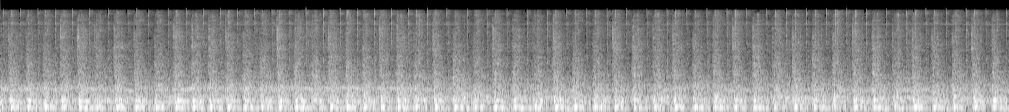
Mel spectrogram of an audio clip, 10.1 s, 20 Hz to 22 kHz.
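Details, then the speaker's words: CNY E900 embroidery machine after repair of an unresponsive touchscreen and full cleaning, test run: quick, even stitching clatter over steady motor hum, no knocks or slipping; running normally. "Seperti biasa tes ini aja ya, normal, normal."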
